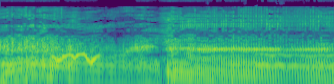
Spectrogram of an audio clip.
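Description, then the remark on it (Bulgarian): A father imitates a lion's roar, acting out the lion with paws and a fierce grimace: a deep, gravelly growl that wavers in pitch, breaks off briefly, then rumbles on as a long, steady rasp. “И бащата показва как прави лъва с лапи и муцу на страшната гримаса.”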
